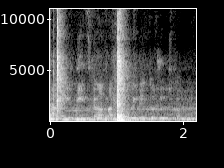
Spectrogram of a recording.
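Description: A single hard thump on a desk about a second in, after a lighter sharp tap at the start, with faint talk underneath.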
